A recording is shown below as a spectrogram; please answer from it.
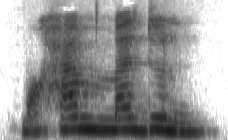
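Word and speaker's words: مُحَمَّدٌ: Kalian bacanya domah, sudah benar. Ya. Muhammadun.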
